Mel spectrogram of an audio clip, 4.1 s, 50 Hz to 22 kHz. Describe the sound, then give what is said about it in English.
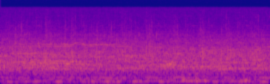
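A football crowd on its feet cheering in the 36,500-seat Canvas Stadium, not quite half full, student section in full throat, at the kickoff of a Blue Raiders game; 53 degrees, cloudy after rain, southeast wind at 7 mph. A steady, dense roar of many voices at even loudness, no single voice standing out. “Crowd on its feet here in the 36,500 seat Canvas Stadium, and it's going to be uh, not quite half full today.”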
